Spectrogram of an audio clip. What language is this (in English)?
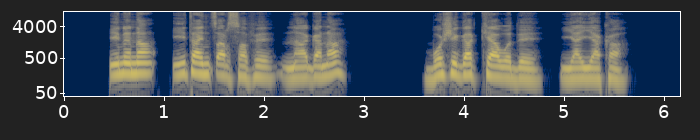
Gofa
